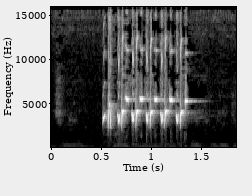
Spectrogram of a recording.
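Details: European goldfinch song for training birds: one rapid, even run of about a dozen twittering notes lasting about a second, topped by a fine sustained high whistle.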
